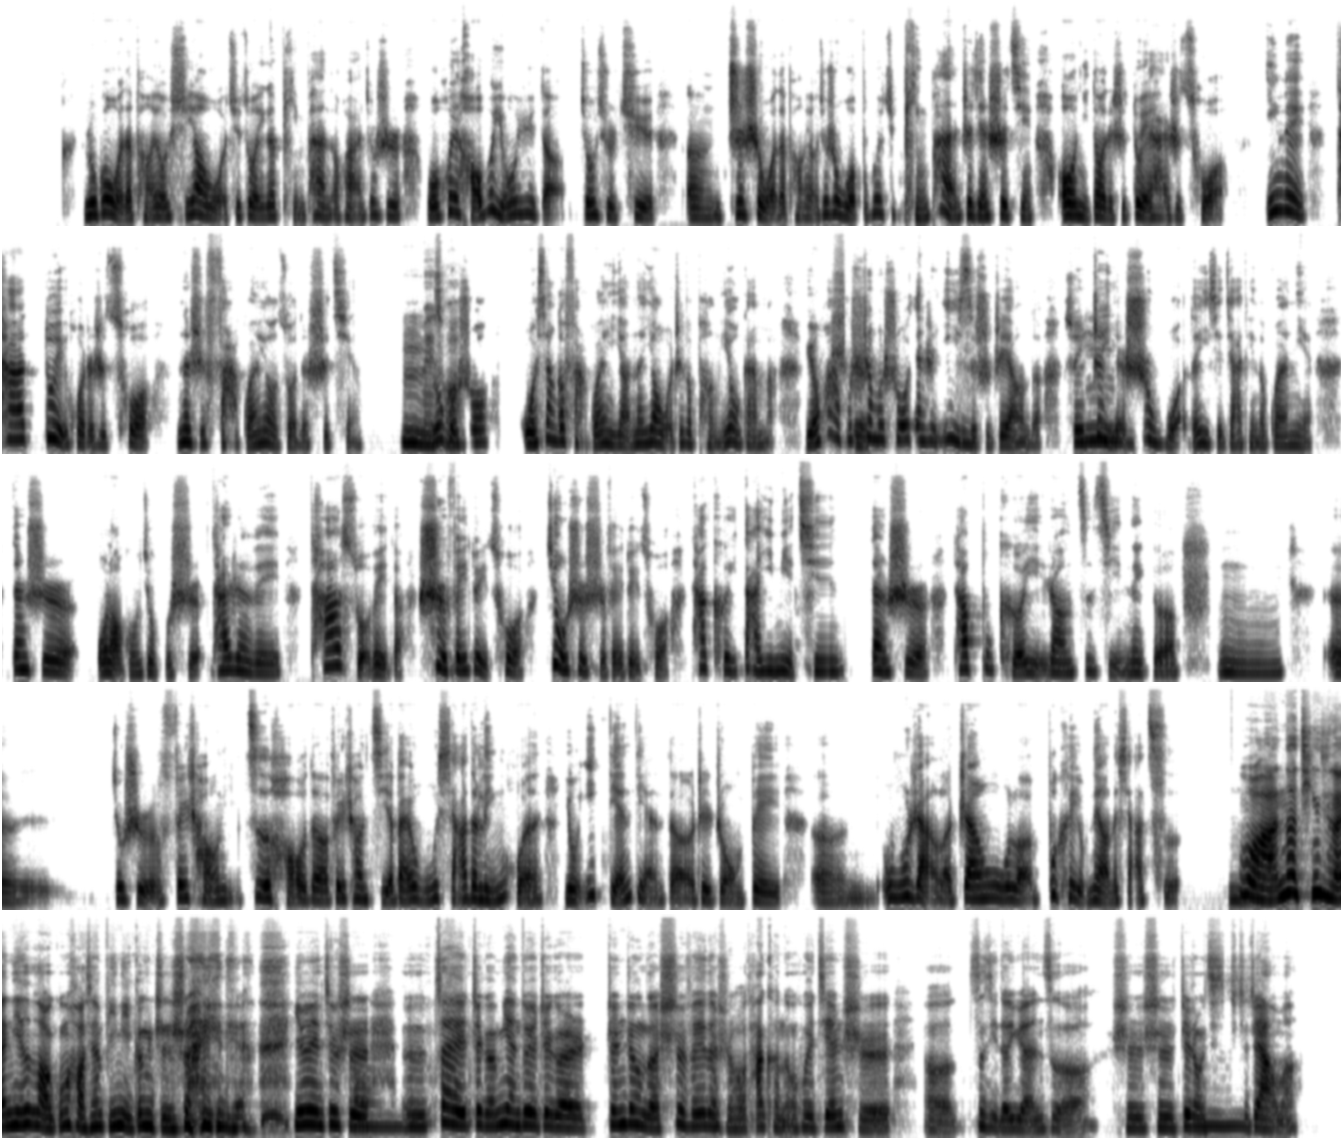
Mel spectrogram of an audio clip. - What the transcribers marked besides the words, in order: other background noise; laughing while speaking: "直率一点"; chuckle
- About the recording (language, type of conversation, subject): Chinese, podcast, 维持夫妻感情最关键的因素是什么？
